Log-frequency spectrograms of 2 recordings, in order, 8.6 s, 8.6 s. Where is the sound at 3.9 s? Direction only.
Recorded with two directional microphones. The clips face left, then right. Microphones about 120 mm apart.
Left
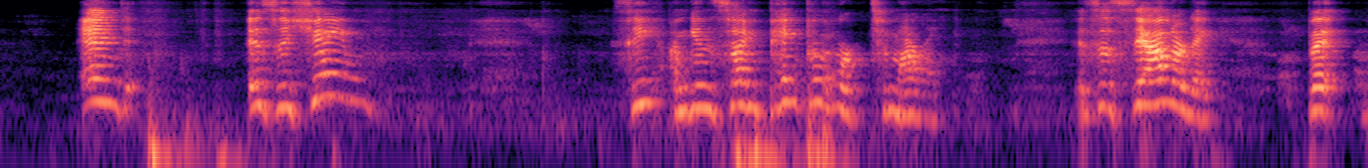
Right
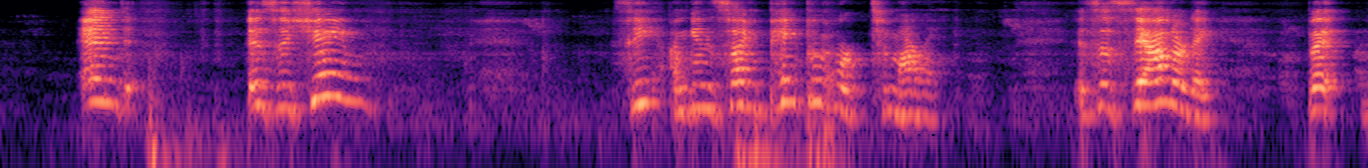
40° right (ahead or behind).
